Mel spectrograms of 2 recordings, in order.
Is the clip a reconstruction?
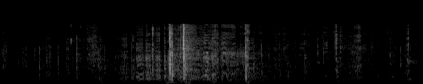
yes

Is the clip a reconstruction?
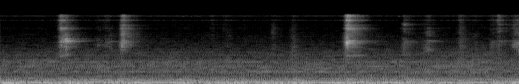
yes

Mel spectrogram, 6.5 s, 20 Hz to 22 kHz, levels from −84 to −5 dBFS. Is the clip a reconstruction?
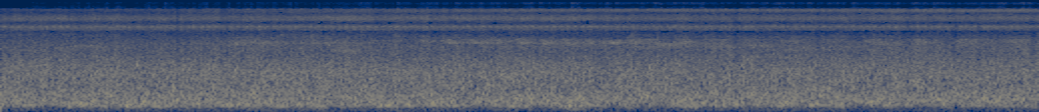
no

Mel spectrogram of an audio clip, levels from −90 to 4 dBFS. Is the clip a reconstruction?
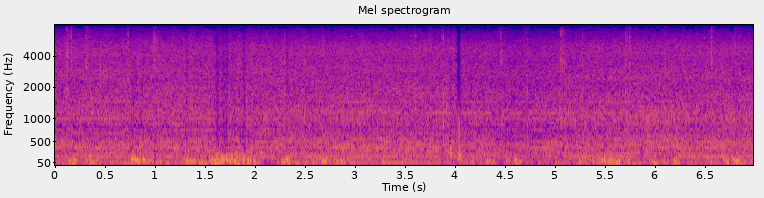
yes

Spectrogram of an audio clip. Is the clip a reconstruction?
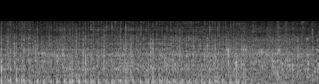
yes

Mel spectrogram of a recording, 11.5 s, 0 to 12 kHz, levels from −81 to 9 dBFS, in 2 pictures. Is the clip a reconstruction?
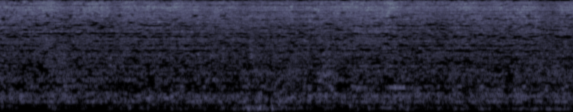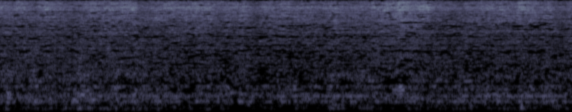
no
